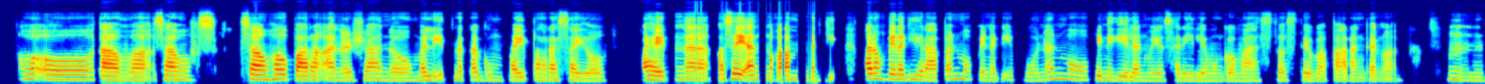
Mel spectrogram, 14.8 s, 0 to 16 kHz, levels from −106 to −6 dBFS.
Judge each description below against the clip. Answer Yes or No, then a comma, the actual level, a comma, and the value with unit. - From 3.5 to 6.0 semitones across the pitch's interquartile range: No, average, 3.0 semitones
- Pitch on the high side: No, medium, 180 Hz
